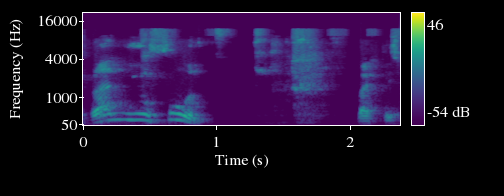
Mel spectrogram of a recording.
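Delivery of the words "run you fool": shouting. Retold or imitated. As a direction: yell the warning in mock alarm. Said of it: "shouting at the top of his voice".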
